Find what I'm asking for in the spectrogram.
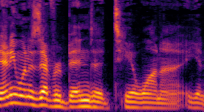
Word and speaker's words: Tijuana: Did you see that that was the reaction in Tijuana? – Yeah, I see it.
